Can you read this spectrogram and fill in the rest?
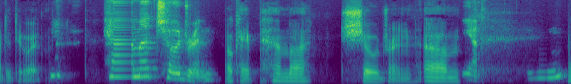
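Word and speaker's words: Pema Chödrön: It's called When Things Fall Apart, Heart Advice for Difficult Times by, could you pronounce this person's name? I don't know how to do it. Pema Chodron.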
